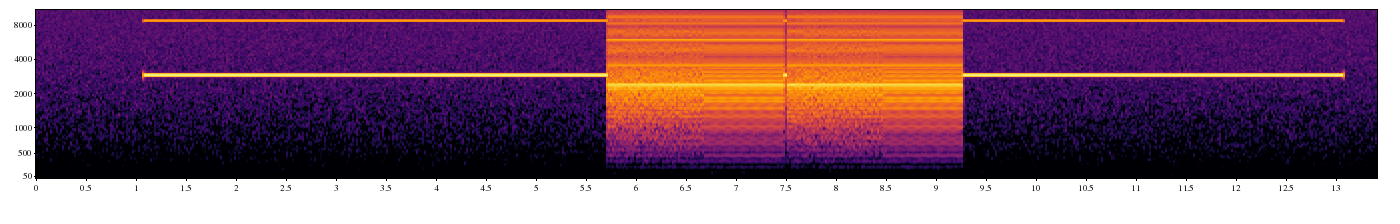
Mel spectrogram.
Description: Commodore tape loading (standard loader), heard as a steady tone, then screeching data.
